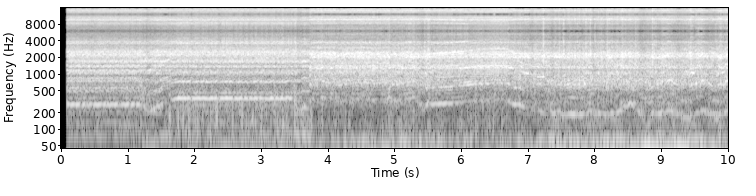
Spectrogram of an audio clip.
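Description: Racing engine of a Buggy1600-class autocross buggy, heard onboard at high revs. It is first held at a steady pitch that steps up once. After an abrupt change about a third of the way in, it rises and falls with throttle and gear changes.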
